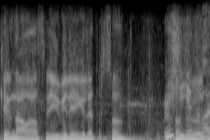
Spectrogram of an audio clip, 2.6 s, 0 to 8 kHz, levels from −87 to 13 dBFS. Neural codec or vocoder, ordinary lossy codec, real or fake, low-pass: none; Opus, 16 kbps; real; 7.2 kHz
